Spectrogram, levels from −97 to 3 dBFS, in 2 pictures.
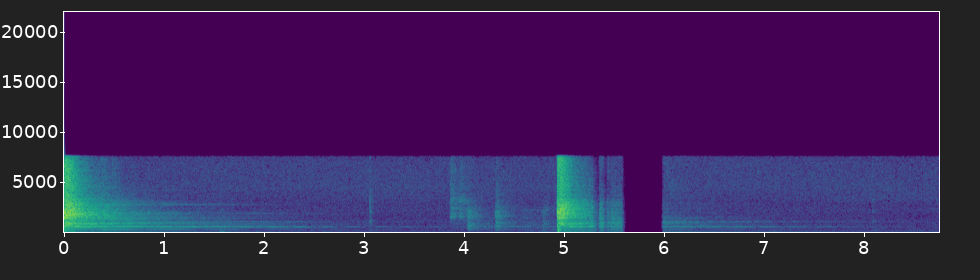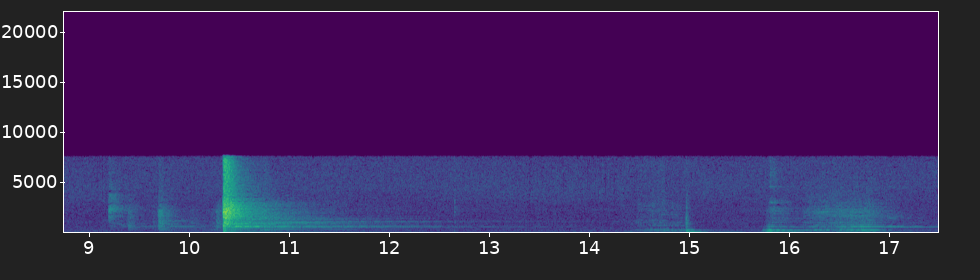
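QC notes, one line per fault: throughout: DC offset. Nothing about it is audible. The whole waveform sits shifted away from zero by a constant amount, so it shows up only as steady energy at the very bottom of the spectrum and as lost headroom on one side of the signal. The call microphone's high-pass filter, which works normally here, removes the lowest bass. That does not cancel the offset, which is still present in the clip.
5.28 to 5.36 s: burst of packet loss. The last sound is carried on for about 63 ms and turned down as it goes, before the real audio returns. About 60 ms of the original never plays, so the sound picks up slightly further on than where it broke. This happens because a short run of packets was lost or arrived too late, and the receiver had to invent the gap by extending what it last had.
5.38 to 5.44 s and 5.44 to 5.48 s: short concealed packet loss. Right after the burst there are two brief smears, one filled for about 39 ms and the next for about 15 ms, each blending back into real audio. 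About 40 ms and 20 ms of the original are missing. In each case a few hundredths of a second failed to reach the decoder in time. The receiver patched the hole by continuing the preceding sound, which blurs the sound and can drop a short transient.
5.58 to 5.99 s: long network dropout. The sound continues briefly, then falls to about 380 ms of silence within a gap of about 400 ms, which was filled for 399 ms in total. The audio resumes without the missing stretch. The likely cause is a long interruption in which no packets arrived, so the receiver's continuation faded out and left silence until data came back. The 8 kHz bandwidth limit of the G.722 call path is normal and is not part of this fault.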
